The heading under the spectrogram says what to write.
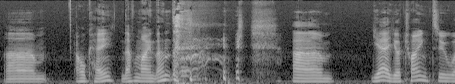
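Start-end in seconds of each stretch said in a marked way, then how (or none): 2.6-4.3 high-pitched trailing laugh. Real, not acted. Chuckles after dropping question.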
